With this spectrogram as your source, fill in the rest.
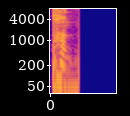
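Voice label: "peng", Mandarin Chinese, neutral tone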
